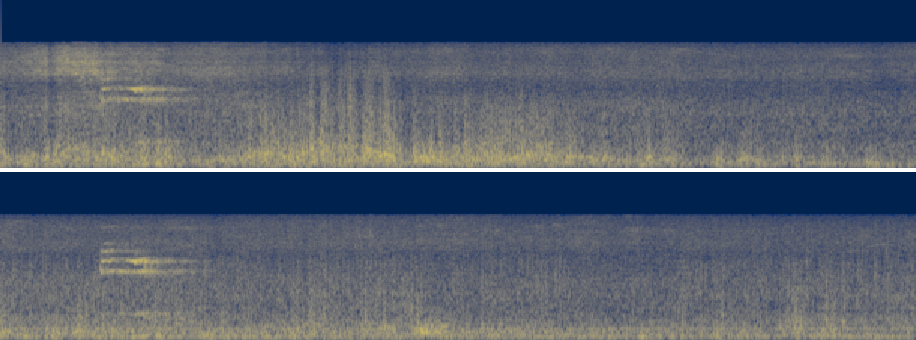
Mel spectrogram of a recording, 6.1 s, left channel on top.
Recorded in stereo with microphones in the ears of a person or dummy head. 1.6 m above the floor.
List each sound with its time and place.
0.7 s a cat meowing: 15° right (ahead or behind), 5.5 m
2.8 s a thud: 80° right, 6.5 m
